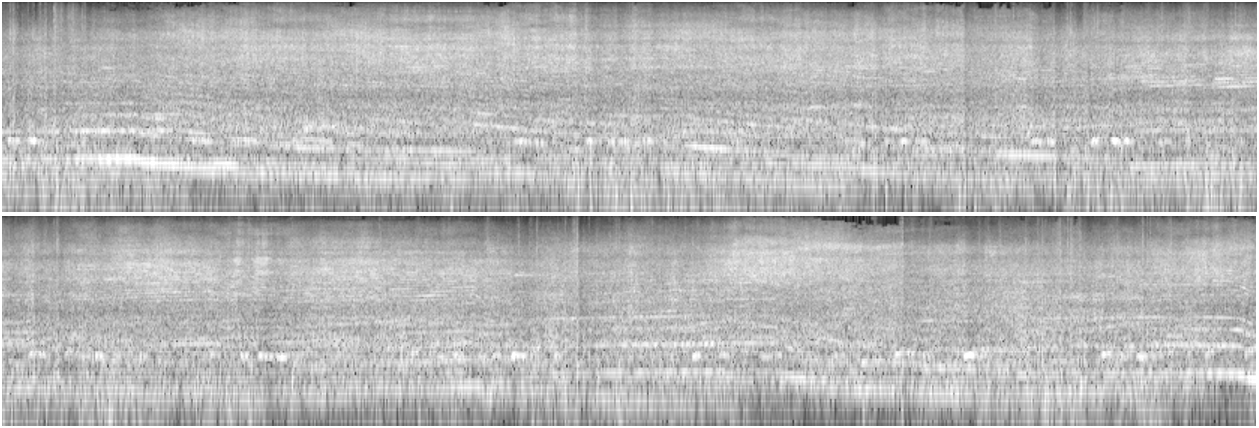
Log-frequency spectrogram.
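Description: Kart engines whine and buzz, rising and falling in pitch as the karts race past.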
